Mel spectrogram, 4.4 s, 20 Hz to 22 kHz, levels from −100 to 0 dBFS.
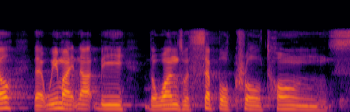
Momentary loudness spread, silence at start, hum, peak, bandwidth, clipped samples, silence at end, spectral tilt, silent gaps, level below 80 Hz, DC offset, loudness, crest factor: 9 LU; 0 s; none; -12 dBFS; 7.6 kHz; under 0.1%; 0 s; -5.5 dB/octave; none; -84 dBFS; under 0.1%; -32 LUFS; 20 dB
